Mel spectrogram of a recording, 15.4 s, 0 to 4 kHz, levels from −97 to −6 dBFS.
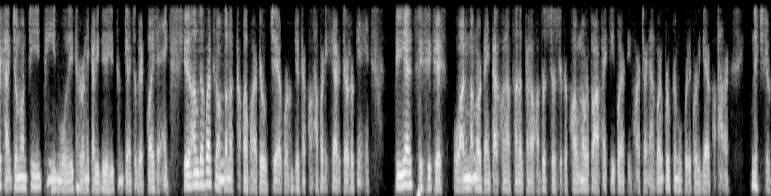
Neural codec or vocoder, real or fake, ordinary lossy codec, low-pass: codec, 16 kHz, 0.5 kbps, FreqCodec, larger model; fake; none; 3.6 kHz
